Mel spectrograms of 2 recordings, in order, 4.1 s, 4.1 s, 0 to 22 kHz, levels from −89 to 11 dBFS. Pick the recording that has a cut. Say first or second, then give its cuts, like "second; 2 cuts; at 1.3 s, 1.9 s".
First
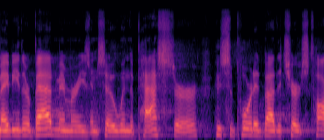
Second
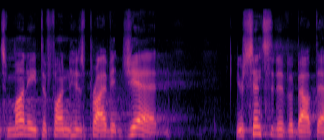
first; 1 cut; at 1.1 s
